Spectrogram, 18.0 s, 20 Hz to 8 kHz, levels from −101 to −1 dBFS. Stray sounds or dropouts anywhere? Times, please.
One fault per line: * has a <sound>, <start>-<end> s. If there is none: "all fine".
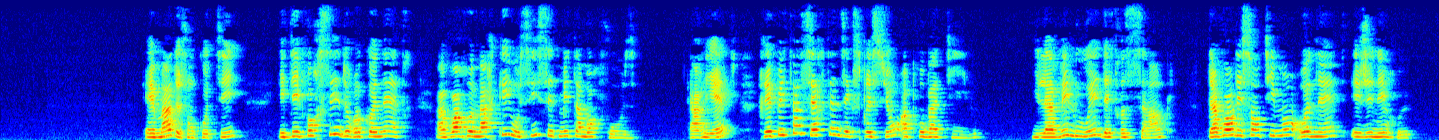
all fine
